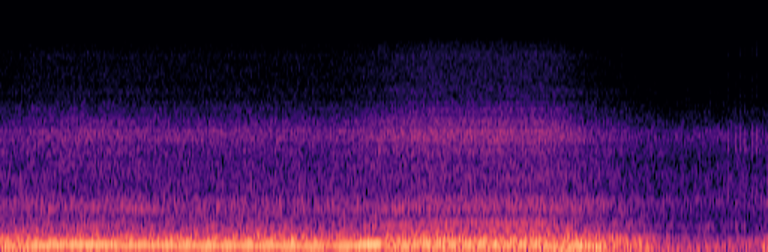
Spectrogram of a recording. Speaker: pretty much what happens is when you give it the beans with the throttle and you let off, the RPMs will dip real low, and sometimes so low that it will just kill the whole truck.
